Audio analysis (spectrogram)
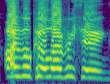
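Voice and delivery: wild power-hungry scream; crazed villain yelling his triumph. A narrator's reading. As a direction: scream it at full force. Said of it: "screamed a very power-hungry wolf".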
